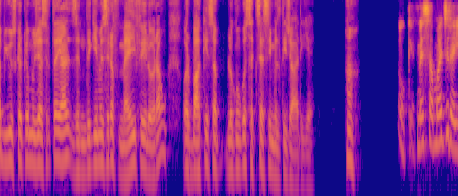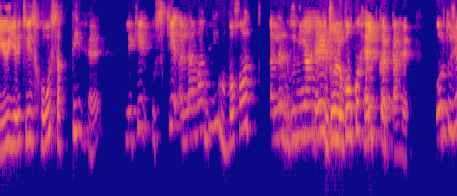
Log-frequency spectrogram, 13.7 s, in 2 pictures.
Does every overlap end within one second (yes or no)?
yes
